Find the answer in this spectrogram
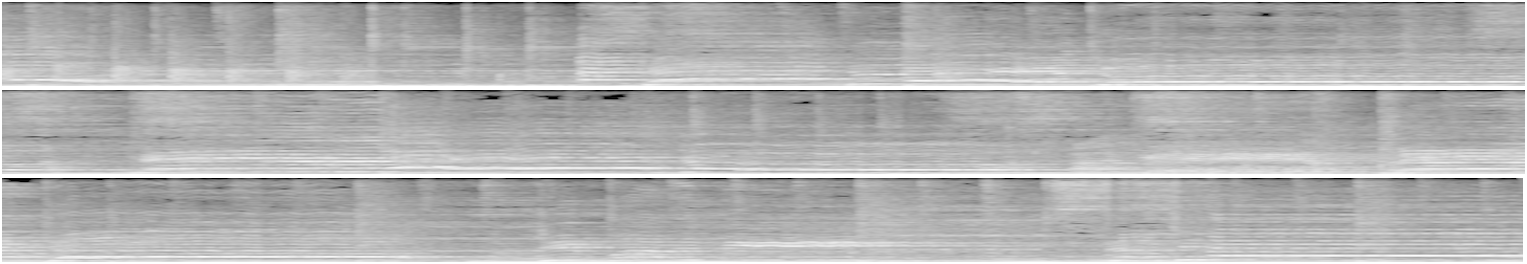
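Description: A man singing a rock ballad into a microphone over backing music, holding long high notes one after another over a steady bass line.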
